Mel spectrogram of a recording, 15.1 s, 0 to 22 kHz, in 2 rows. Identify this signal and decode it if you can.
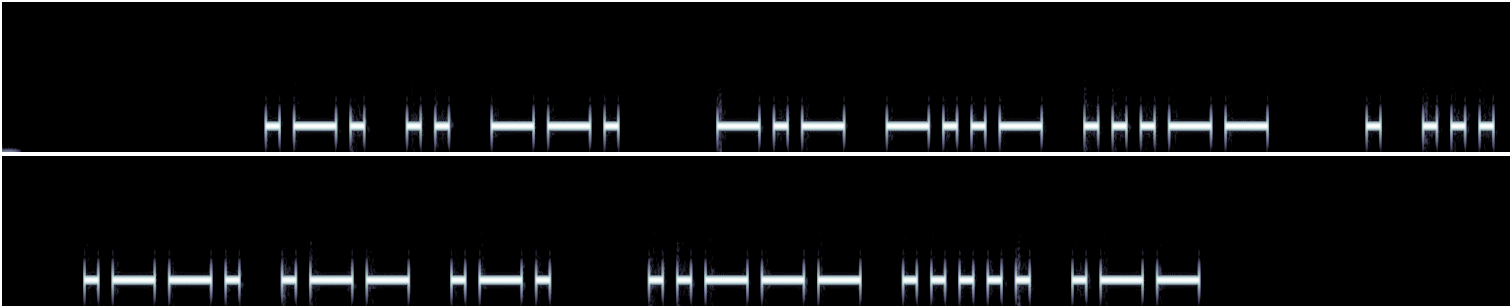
Morse code, heard as a keyed tone, about 17 wpm, 700 Hz. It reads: RIG KX3 ES PWR 25W
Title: K1USN SST QSO Practice 17wpm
